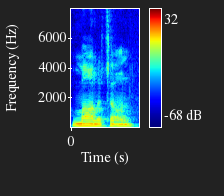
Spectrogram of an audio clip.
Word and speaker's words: monotone: in English and so since Ma is stressed in this first syllable um letter O says a ma monotone um and so that's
